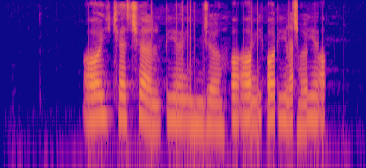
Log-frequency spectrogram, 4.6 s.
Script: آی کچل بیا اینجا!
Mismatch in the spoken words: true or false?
true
